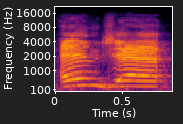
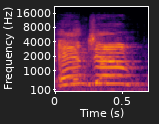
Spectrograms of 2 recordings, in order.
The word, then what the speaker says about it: Anjum: It is Anjum, yeah.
